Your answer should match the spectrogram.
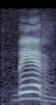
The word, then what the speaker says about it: ver: Agudo tá em espanhol o verbo ver escreve da mesma forma porém pronuncia-se ber ber tá então diobo tu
